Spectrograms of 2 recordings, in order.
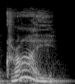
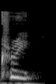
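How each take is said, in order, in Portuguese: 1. A vogal soa como 'eye'. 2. A vogal soa como 'ee'. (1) "É cry" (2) "Ele nunca vai ouvir o nativo a pronunciar Cree"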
